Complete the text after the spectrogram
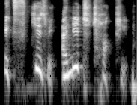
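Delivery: high-pitched mock Irish husband; Irish husband imitation. Husband interrupting wife's phone call, mock Irish imitation. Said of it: "this is my imitation".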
